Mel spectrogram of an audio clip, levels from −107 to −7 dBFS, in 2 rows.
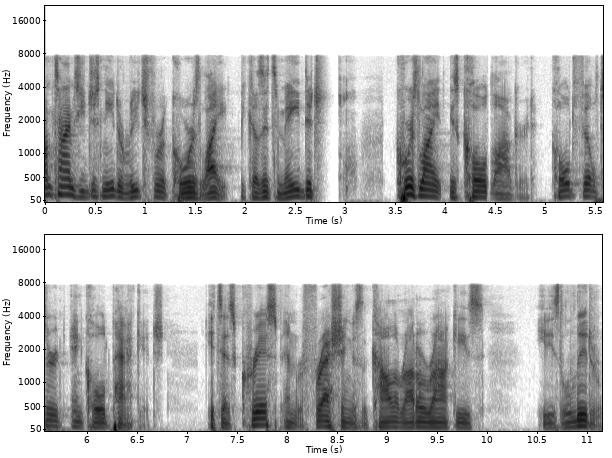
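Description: Brief smears and small wobbles break into the speech at 0.82 s, 4.42 s and 7.75 s, each lasting roughly 40 to 60 ms. These are short concealed packet loss: 20 to 40 ms of audio arrived too late, and the receiver bridged each gap by extending the preceding sound before blending back into the real signal.

At 2.72 s the speech turns into a fading buzz for about two tenths of a second, ends in about 80 ms of silence, and resumes at 2.96 s with the intervening portion gone. This is a long network dropout, likely from no packets arriving for over 200 ms, with the receiver padding the hole by a decaying continuation of the last sound. Throughout the clip nothing is heard above 8 kHz, which fits a G.722 call path at 64 kbps.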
